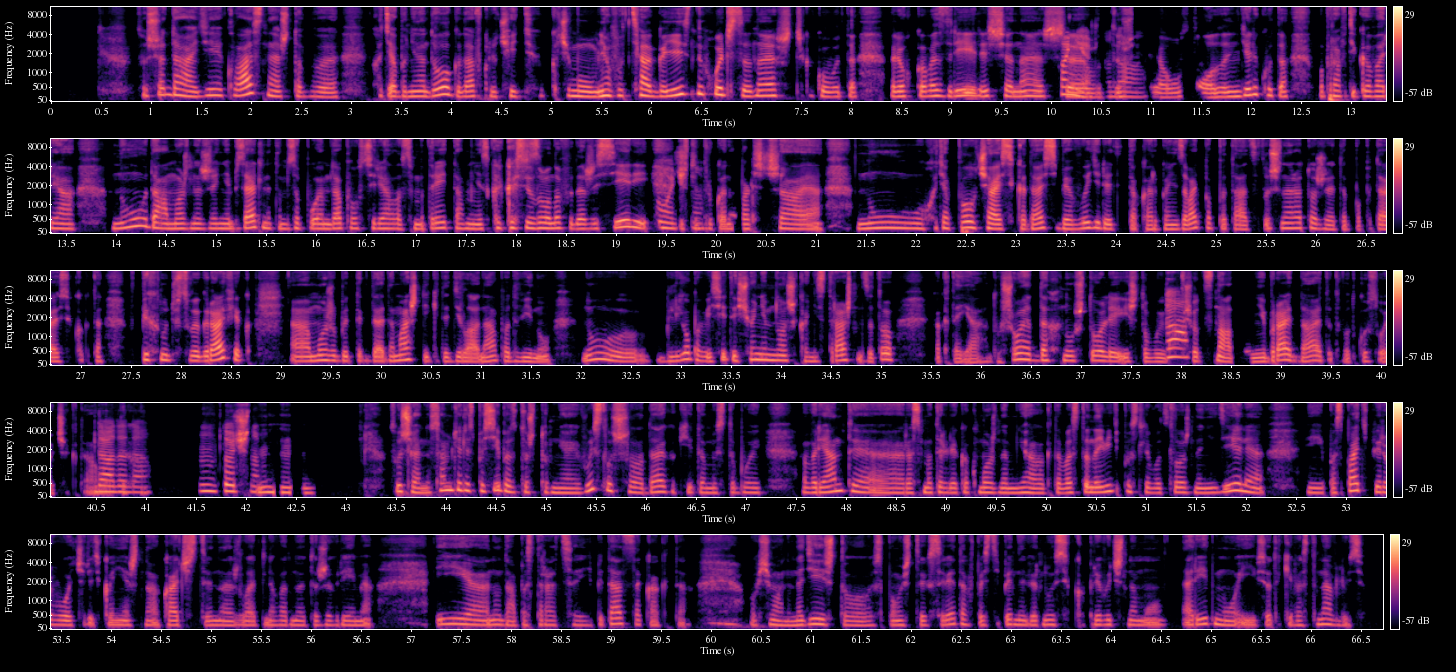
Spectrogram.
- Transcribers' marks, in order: "Слушай" said as "сушай"; chuckle
- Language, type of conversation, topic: Russian, advice, Как улучшить сон и восстановление при активном образе жизни?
